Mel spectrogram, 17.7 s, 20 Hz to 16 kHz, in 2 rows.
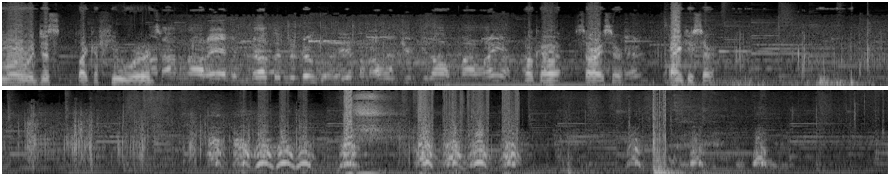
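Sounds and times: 
speech: 0.0s - 7.4s, 8.1s - 8.4s, 11.4s - 13.8s
footsteps: 7.3s - 15.9s
dog barking in short sharp bursts: 10.9s - 14.2s, 15.1s - 16.7s
heavy thud: 15.4s - 16.0s.

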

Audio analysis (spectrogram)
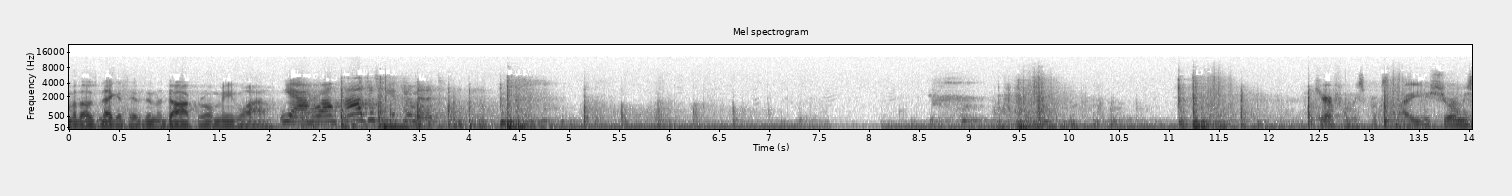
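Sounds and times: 
speech: 0.0s - 4.0s, 12.5s - 14.0s
lighter knocks and rattles: 2.2s - 7.6s, 9.2s - 14.0s
door slamming shut with a heavy bang: 2.8s - 4.9s, 9.2s - 10.5s, 11.1s - 14.0s.

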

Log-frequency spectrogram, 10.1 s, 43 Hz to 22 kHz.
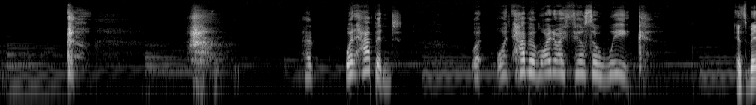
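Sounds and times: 
low steady tonal backdrop: 0.0s - 10.0s
raspy coughs: 0.9s - 1.2s
speech: 4.1s - 5.4s, 6.3s - 8.6s, 9.8s - 10.0s.

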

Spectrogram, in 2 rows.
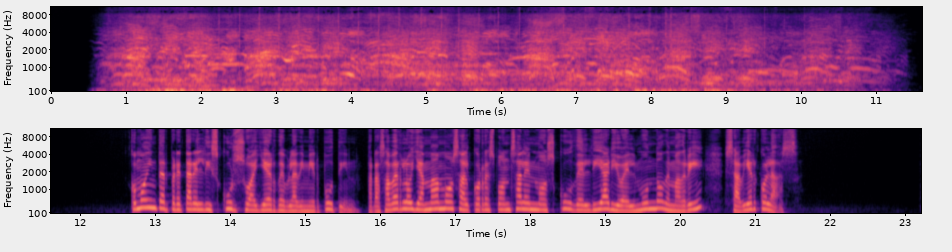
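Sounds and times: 
crowd of protesters shouting at an ambassador: 0.6s - 11.5s
speech: 12.9s - 21.6s.

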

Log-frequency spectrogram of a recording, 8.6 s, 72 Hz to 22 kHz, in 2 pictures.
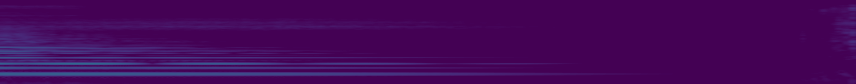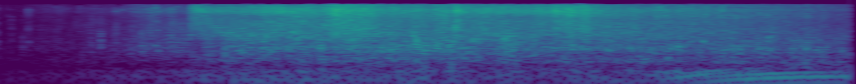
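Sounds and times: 
ocean water splashing: 4.0s - 8.5s
boat engine motoring over ocean waves: 4.5s - 8.5s.

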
